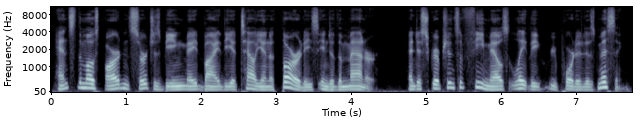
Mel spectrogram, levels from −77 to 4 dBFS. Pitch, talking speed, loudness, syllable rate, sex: 130 Hz, 180 wpm, -17 LUFS, 5.7 syllables/s, male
